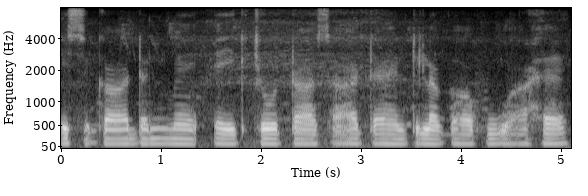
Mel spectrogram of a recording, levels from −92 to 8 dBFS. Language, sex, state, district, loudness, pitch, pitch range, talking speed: Hindi, male, Chhattisgarh, Jashpur, -17 LUFS, 105 Hz, 100-105 Hz, 115 wpm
